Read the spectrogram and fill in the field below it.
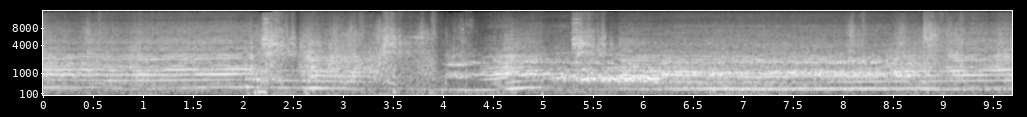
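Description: A race car engine roars at high revs, dropping in pitch at gear changes and rising again.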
